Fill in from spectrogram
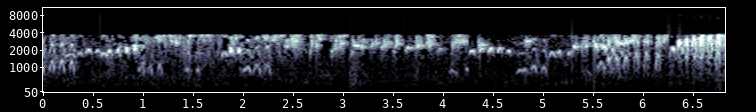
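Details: Whistling duck calling: a softer, more scattered mix of thin whistles and short chirping notes, some falling in pitch, with several overlapping voices and uneven gaps.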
